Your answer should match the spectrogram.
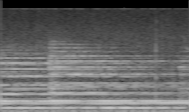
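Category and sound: signal or alarm, convent church bell ringing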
